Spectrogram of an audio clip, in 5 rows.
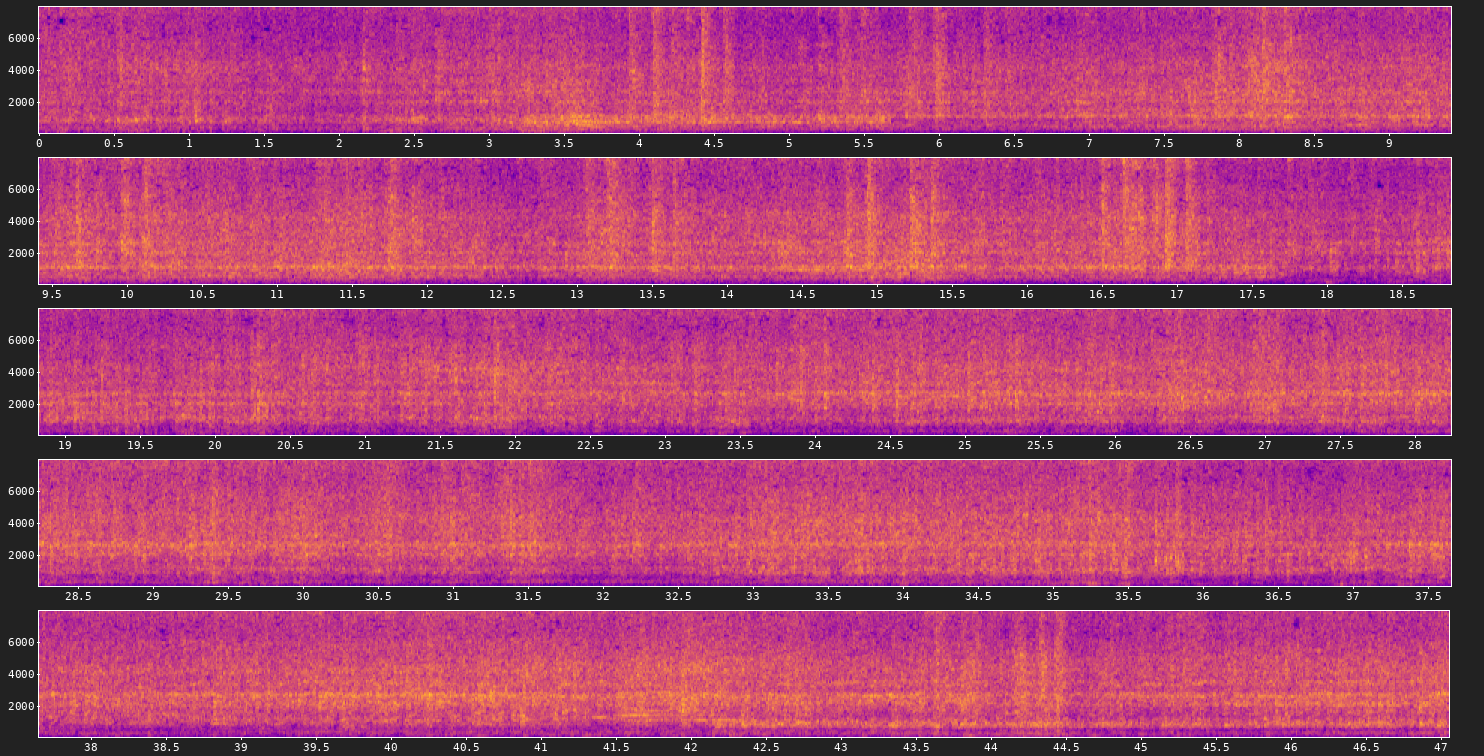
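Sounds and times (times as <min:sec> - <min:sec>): train running noise from inside: 0:00.0 - 0:47.0.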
